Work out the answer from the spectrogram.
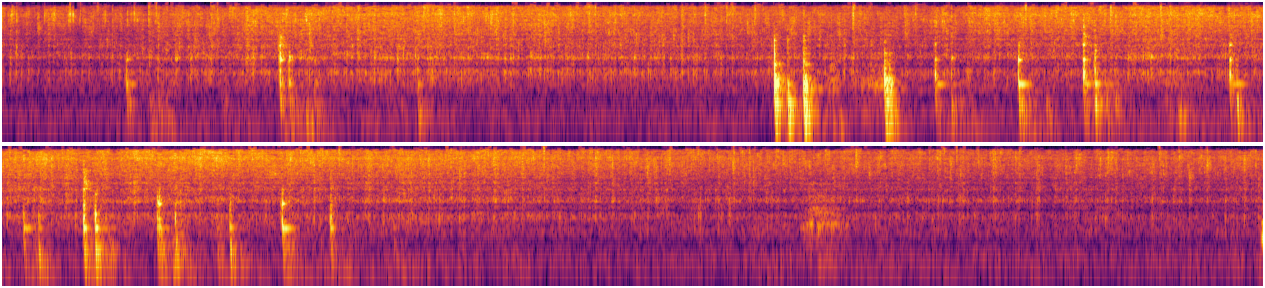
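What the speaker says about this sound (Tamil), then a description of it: "இப்போ கொஞ்சம் மஞ்சள் தூளும் போட்டு வெங்காயத்தை வதக்கி கொள்வோம்" Onions with a little turmeric sautéing in a clay pot for fish curry, a steady sizzle under a quick run of stirring scrapes in the middle that later thins out; no speech.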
